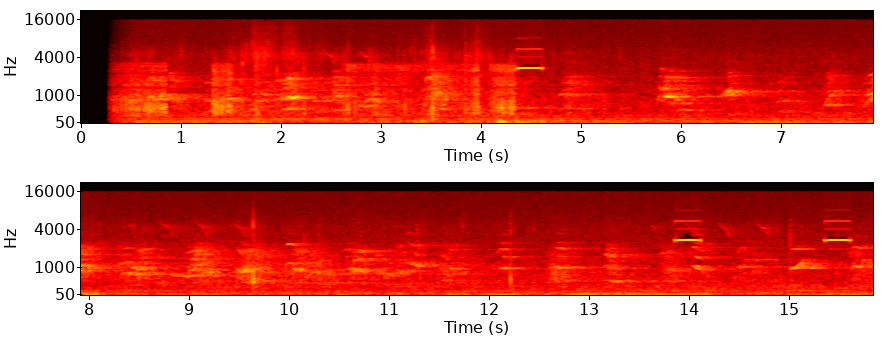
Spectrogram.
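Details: Pack of HomeGrown Kennels hounds chasing deer on a hunt at St Helena, South Carolina: many overlapping yelping, harmonic bays sounding together, with people talking and short electronic beeps from tracking gear.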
